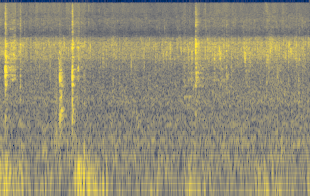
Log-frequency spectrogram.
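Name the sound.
chopped onion frying in oil for shrimp curry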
